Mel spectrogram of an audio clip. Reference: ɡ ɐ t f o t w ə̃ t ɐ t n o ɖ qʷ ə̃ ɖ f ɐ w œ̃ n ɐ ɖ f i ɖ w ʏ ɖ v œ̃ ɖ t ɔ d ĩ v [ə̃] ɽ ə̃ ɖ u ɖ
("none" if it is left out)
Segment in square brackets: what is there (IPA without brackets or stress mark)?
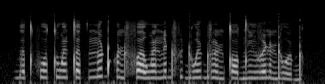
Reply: ə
